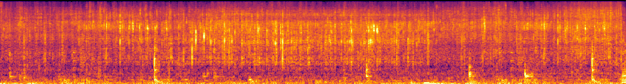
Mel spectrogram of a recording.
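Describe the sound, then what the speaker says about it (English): Crab cakes sauté in a hot pan with a steady, dense sizzle and crackle that continues throughout, broken by occasional sharper pops and spits of oil, with no talking over it. "gonna saute it on each side until it gets golden brown"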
